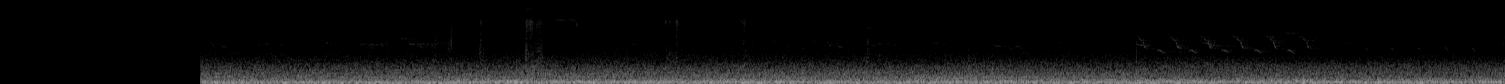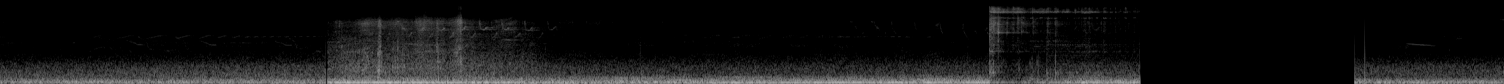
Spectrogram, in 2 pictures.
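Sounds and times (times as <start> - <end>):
steady low rumble: 2.0 - 24.9
birds chirping: 2.0 - 25.9.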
